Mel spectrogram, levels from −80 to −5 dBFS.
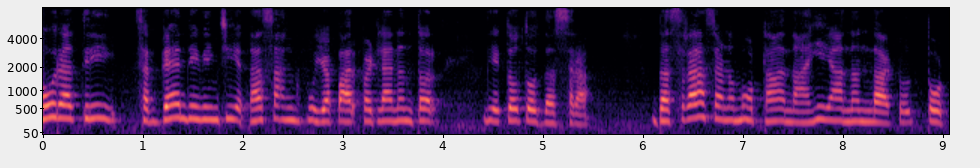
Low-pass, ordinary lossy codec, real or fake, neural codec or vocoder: none; none; fake; codec, 16 kHz, 0.8 kbps, ZipCodec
